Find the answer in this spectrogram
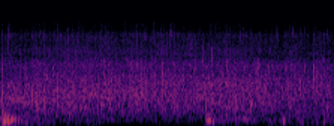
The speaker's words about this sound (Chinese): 弟兄们，哎，不错，给他们一个掌声哈。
